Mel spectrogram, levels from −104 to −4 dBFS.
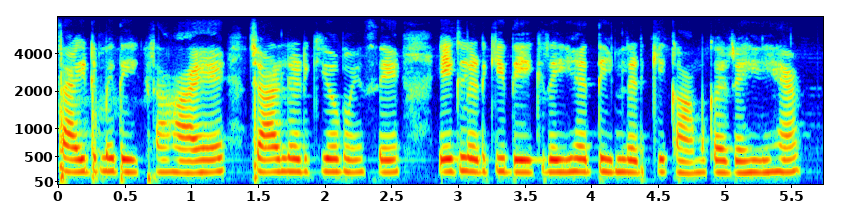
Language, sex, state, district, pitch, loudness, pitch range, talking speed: Hindi, female, Bihar, Begusarai, 225 Hz, -24 LUFS, 220-230 Hz, 210 wpm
